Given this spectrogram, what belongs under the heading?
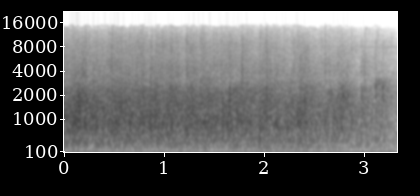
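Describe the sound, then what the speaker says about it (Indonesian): Loud, sustained applause from a TV studio audience for children from Surabaya, a dense wash of clapping that eases slightly near the end. "Kita kasih tepuk tangan."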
